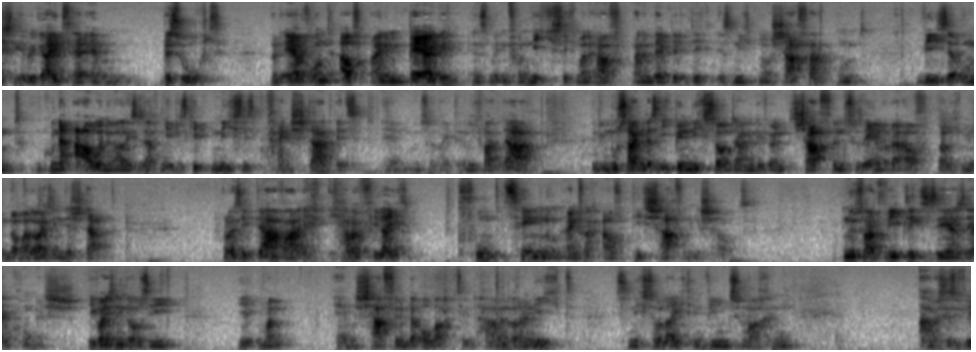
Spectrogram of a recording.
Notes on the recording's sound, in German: Am Gute Hirten Sonntag. Bei der 9:00 Messe gepredigt.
